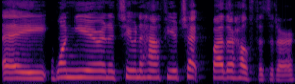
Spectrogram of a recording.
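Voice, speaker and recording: With an American accent, a woman talks at a fairly quick pace in an animated tone, recorded with a dry, close sound with no echo and a very clean recording with a silent background. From United States. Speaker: speech and language therapist. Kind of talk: podcast interview.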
